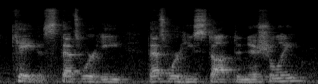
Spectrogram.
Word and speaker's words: Cadiz: Sheriff, the home where I'm going to mispronounce, is it Cadiz? Is that the community? Cadiz. Cadiz.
